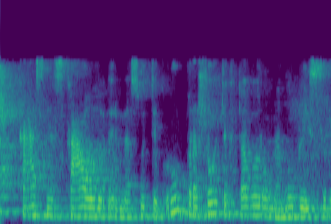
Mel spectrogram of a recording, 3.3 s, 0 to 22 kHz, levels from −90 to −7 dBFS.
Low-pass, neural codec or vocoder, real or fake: 7.2 kHz; none; real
